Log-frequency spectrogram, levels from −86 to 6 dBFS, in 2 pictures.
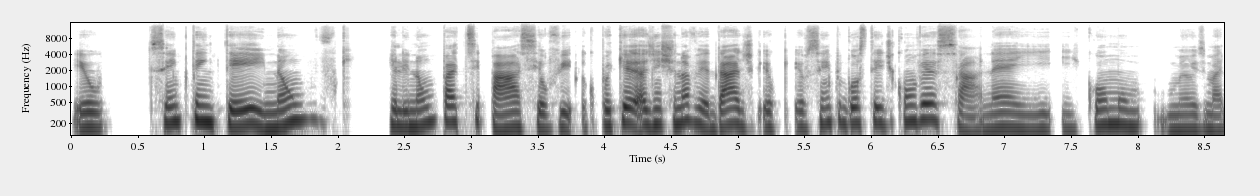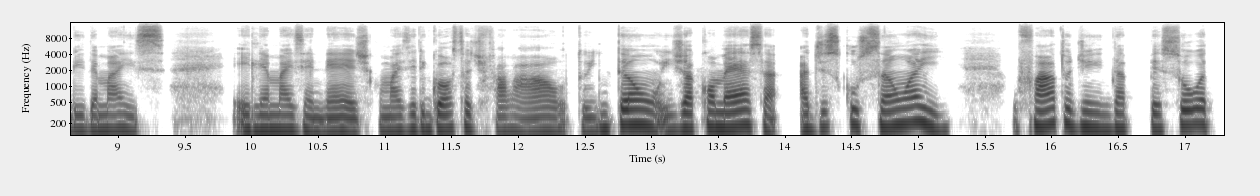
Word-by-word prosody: eu 160 -2 +1 0.4
sempre 210 +2 0
tentei 190 -5 +6
não 180 +8 +4
f 205 - -17
q - - -17 0.3
que - - -2
ele 170 -1 +3
não 180 +5 +2
participasse, 165 -8 +1
eu - - +2
vi 155 +1 -3 0.2
porque 180 +3 +4
a 175 -1 +5
gente, 185 +1 0
na 215 - +3
verdade, 170 -1 +2
eu 165 -3 -4
eu 165 -2 -5
sempre 195 +5 -4
gostei 195 0 +1
de 190 - -11
conversar, 215 - +1
né, 155 +2 -2
e 150 0 -5
e 150 -1 -10
como 180 -1 0
o 145 - -11
meu 145 +1 -3
ex-marido 145 -1 -5
é - - -1
mais 145 -1 -3 0.5
ele 145 -1 -2
é 145 - 0
mais 145 -1 -2
enérgico, 125 0 -2
mas 130 +1 -3
ele 145 +1 -2
gosta 150 +1 0
de 135 - -10
falar 135 -1 -5
alto, 130 +1 -4
então, 170 +5 +2
e - - -4
já 155 +1 +3
começa 165 0 +2
a 150 - 0
discussão 170 +3 0
aí, 190 -7 +1 0.5
o - - -14
fato 180 +2 +3
de 160 -2 -1
da 155 +1 -2 0.2
pessoa, 175 +5 +1
160 Hz, 185 wpm, -23 LUFS, 145-185 Hz, 0.5 s, tentei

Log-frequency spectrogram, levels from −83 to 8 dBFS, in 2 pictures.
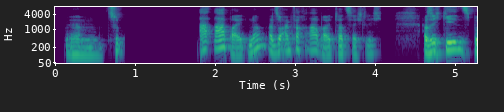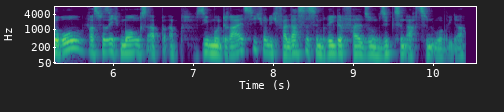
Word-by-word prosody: Ähm, 100 -3 -9
zu - - -5 0.9
A 170 0 -1
Arbeit, 175 - 0
ne, 210 +3 -4
also 140 - 0
einfach 145 +4 -5
Arbeit 105 -9 -3
tatsächlich. 110 +2 -7 0.5
Also, 125 +2 +4
ich - - -7
gehe 155 +1 +6
ins 160 -1 -1
Büro, 180 +4 +6
was 125 0 -2
weiß 130 - +3
ich, 135 0 -2
morgens 125 +1 +2
ab - - -7
ab - - -12
7:30 120 - +1
und 125 - -1
ich 115 0 -3
verlasse 125 +3 +1
es 135 - +1
im 115 - +1
Regelfall 115 -1 +2
so 110 - -1
um 100 - -1
17:00, 115 +3 -2
18:00 90 -4 -3
wieder. - - -11
125 Hz, 180 wpm, -25 LUFS, 110-140 Hz, 0.9 s, gehe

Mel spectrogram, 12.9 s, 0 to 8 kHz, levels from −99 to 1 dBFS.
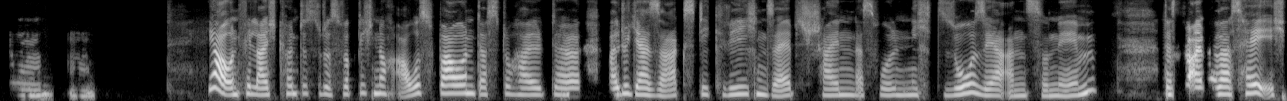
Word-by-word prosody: Mhm, 175 +3 -9 0.2
mhm. 165 -3 -13 1.2
Ja, 400 - +11
und 200 +1 +5
vielleicht 200 -3 0
könntest 230 0 -7
du - - -13
das 210 0 -6
wirklich 235 +3 -8
noch 230 -2 -2
ausbauen, 240 0 +3
dass 205 -1 -5
du 220 -3 -9
halt 195 +1 -4
äh, 195 0 0 0.3
weil 195 +1 0
du 235 - +1
ja 200 -4 +2
sagst: 175 +3 -3
„Die 205 - -7
Griechen 210 +1 -4
selbst 165 +1 -3
scheinen 185 +1 -5
das 185 - -8
wohl 185 0 -6
nicht 190 0 -8
so 200 +8 +1
sehr 180 -6 -2
anzunehmen”, 170 - -3 0.7
dass 205 -1 -1
du - - +8
einfach 210 +1 +6
sagst: 215 +1 +4
„Hey, 245 +1 +6
ich 185 - -5
200 Hz, 165 wpm, -22 LUFS, 185-220 Hz, 1.2 s, Ja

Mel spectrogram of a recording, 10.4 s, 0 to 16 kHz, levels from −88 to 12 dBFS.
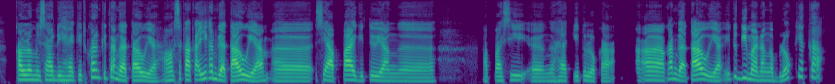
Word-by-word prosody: kalau 210 0 +4
misal 200 -1 -1
di-hack 185 -1 -2
itu - - -18
kan 315 -1 +1
kita 265 - -2
nggak 185 -4 +3
tahu 180 -1 +4
ya, 150 -2 -2
maksudnya, 190 +4 -3
Kakaknya 215 +4 +1
kan 280 - +2
nggak - - +4
tahu 185 +4 +7
ya, 160 -2 +2
eee, 160 -1 -3
siapa 205 +4 +4
gitu 180 +1 -7
yang, 165 -2 -1
eee, 155 -1 -7 0.7
apa 175 - -4
sih 195 0 -6
nge-hack 165 +1 -5
itu 185 +1 -8
loh, 165 - -2
Kak, 145 -1 -6 0.3
heeh, 190 0 +2
kan 245 - 0
enggak 170 - +1
tahu 215 -1 +6
ya 165 -1 -1
itu 220 - -7
gimana 215 -9 +1
ngebloknya, 275 - -5
Kak? - - -2
185 Hz, 200 wpm, -21 LUFS, 160-205 Hz, 0.7 s, tahu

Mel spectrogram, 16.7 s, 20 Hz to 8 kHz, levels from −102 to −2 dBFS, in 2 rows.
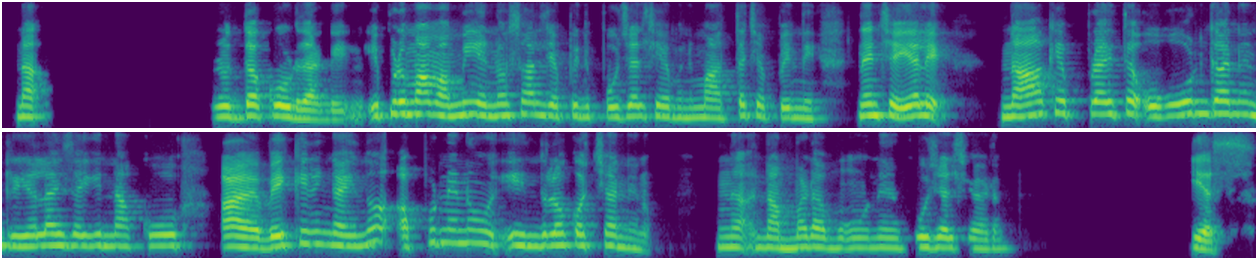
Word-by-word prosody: నా - - +3 1.3
రుద్దకూడదండి. 200 -7 +3 0.2
ఇప్పుడు 260 +3 +3
మా 255 - +9
మమ్మీ 225 +3 +2
ఎన్నో 225 +1 0
సార్లు 250 -2 -2
చెప్పింది 210 -1 -4
పూజలు 210 +1 -1
చేయమని, 195 -3 -2
మా 190 - 0
అత్త 185 +4 -8
చెప్పింది 190 -3 -3 0.3
నేను 230 0 +5
చేయలే. 220 +3 +5 0.5
నాకు 255 +5 +3
ఎప్పుడైతే 260 0 0 0.3
ఓన్‌గా 265 +1 +2
నేను 240 -2 -2
రియలైజ్ 230 +2 +1
అయ్యి 220 +1 -2
నాకు 220 +1 -5 0.5
ఆ - - +8 0.2
అవేకెనింగయిందో, 235 - +1 0.2
అప్పుడు 285 +8 -9
నేను 280 0 -3 0.3
ఇందులోకొచ్చాను 230 0 -1
నేను. 160 -3 -9 0.5
న - - -1 0.3
నమ్మడము 185 0 -1 0.2
నేను 190 -1 -4
పూజలు 195 -1 +1
చేయడం. 175 -1 -6 1.3
యెస్. - - +1
220 Hz, 120 wpm, -24 LUFS, 200-240 Hz, 1.3 s, మా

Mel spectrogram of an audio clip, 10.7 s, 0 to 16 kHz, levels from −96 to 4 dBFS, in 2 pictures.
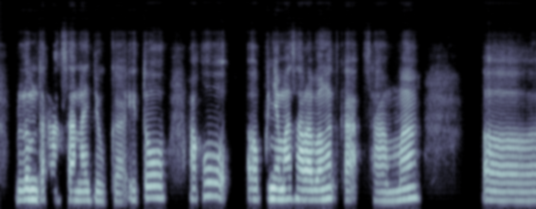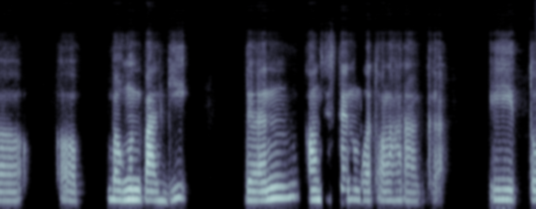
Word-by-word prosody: belum 175 +2 +4
terlaksana 160 -1 +2
juga. 150 -1 -6
Itu 185 +4 -2 0.4
aku, 185 +6 0 0.4
eee, 175 0 +2
punya 185 0 +6
masalah 175 -2 +7
banget, 190 +3 +4
Kak, 165 - +2
sama, 155 +2 +1 0.8
eee 155 -1 -1 0.4
eee, 150 - -5 0.4
bangun 170 +1 +4
pagi 160 +1 +1 0.7
dan 160 +1 0 0.4
konsisten 175 +1 -1
buat 160 0 -5
olahraga. 155 -2 -7 0.6
Itu 175 -1 -4
160 Hz, 110 wpm, -23 LUFS, 155-175 Hz, 0.8 s, masalah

